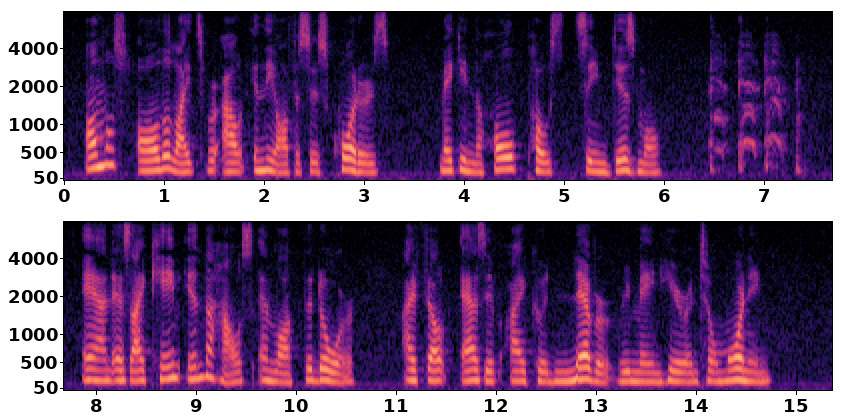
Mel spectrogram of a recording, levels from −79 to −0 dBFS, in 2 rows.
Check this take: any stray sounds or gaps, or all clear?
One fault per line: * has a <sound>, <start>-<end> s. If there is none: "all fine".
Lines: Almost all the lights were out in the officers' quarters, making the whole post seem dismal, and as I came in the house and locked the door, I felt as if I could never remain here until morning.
* has a cough, 6.4-7.5 s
